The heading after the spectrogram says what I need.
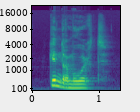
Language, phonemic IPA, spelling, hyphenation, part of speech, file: Dutch, /ˈkɪn.dərˌmoːrt/, kindermoord, kin‧der‧moord, noun, Nl-kindermoord.ogg
- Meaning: infanticide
